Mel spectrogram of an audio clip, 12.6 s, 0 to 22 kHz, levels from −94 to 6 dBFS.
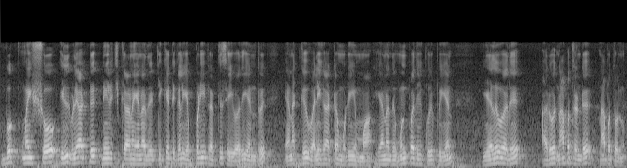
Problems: constant background noise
